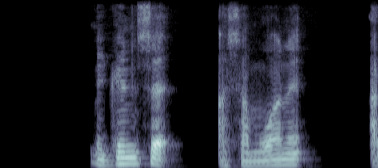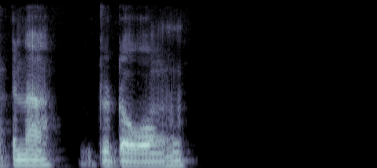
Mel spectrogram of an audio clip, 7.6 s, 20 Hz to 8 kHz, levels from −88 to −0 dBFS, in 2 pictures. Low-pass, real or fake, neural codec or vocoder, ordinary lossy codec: 7.2 kHz; real; none; Opus, 32 kbps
